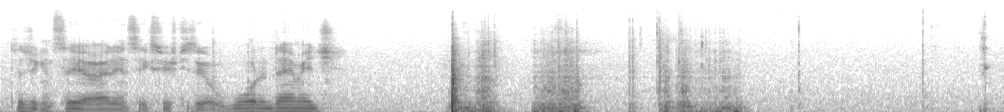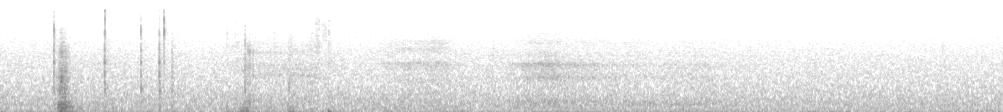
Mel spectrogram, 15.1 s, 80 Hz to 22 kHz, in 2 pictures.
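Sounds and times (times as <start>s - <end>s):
scraping rustles: 3.4s - 5.7s.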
